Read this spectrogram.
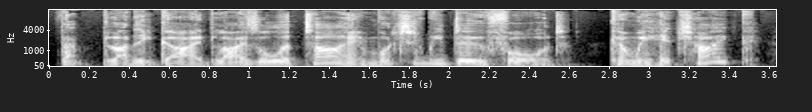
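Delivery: lightly voiced teenage girl; a hint of Random. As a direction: squint into the sun.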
